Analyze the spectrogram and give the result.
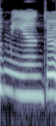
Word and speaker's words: meander: 雏菊的植物学名叫做什么呢？最后我们看的是 meander 这个动词，注意它的发音 ,me 是一个音节 ,ander 是另外一个音节，所以念成 meander。meander 是指漫步，它在这里是不及物动词，所以后面要加介系词才能加受词。例如 ,locals and visitors love to meander along the beautiful coastline.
